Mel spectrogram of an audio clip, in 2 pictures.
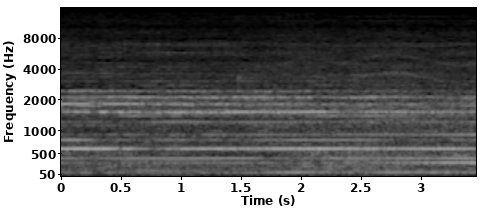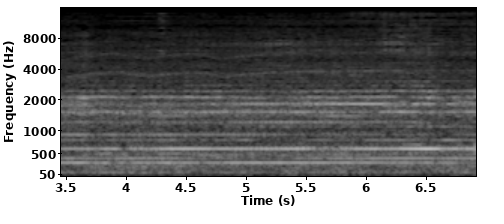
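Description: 6090 CNC engraving router running, its spindle and bit carving a wooden log turning on the rotary axis: a steady whine of several tones, with a low hum joining about two seconds in.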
